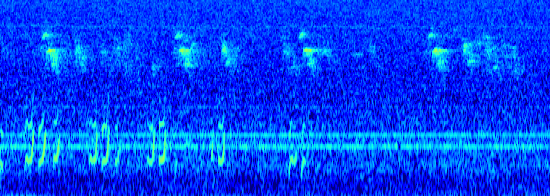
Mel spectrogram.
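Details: Guinea pig kept as a pet, chilling indoors, makes four quick groups of short squeaky chirps in the first two seconds, then a fainter pair, over a constant background hum.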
